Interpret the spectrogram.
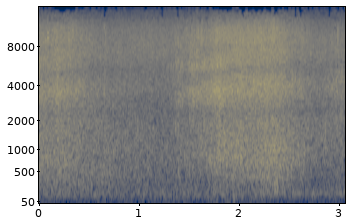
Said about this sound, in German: Mit meinen Schuhen in der Hand schlendere ich barfuß durch den weichen, warmen Sand und von Zeit zu Zeit umspülen seichte Wellen meine Füße.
